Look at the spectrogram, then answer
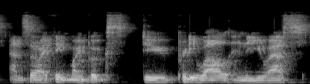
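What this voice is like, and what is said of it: British accent. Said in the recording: “people like a British accent”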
